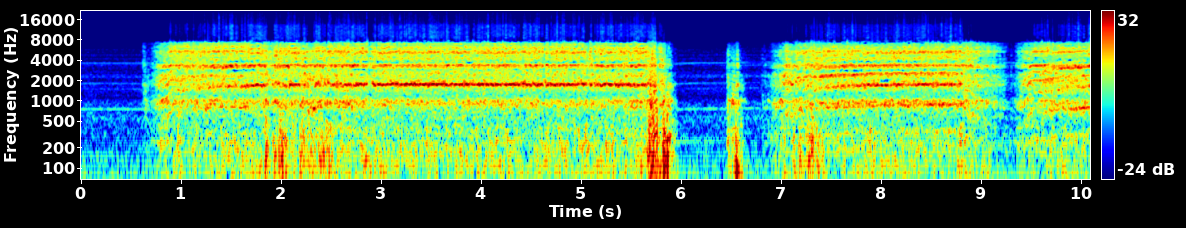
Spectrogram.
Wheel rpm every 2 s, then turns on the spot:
90, 230, 200, 110, 160.
none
